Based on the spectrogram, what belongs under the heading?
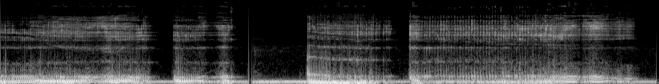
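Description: Very loud, deep, rumbling burps in long runs with short breaks; repeated forceful belching.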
